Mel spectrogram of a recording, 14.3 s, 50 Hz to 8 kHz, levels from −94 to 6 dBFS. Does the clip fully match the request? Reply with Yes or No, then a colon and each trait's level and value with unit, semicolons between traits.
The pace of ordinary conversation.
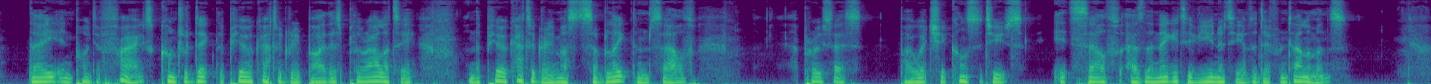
Yes: average, 150 wpm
